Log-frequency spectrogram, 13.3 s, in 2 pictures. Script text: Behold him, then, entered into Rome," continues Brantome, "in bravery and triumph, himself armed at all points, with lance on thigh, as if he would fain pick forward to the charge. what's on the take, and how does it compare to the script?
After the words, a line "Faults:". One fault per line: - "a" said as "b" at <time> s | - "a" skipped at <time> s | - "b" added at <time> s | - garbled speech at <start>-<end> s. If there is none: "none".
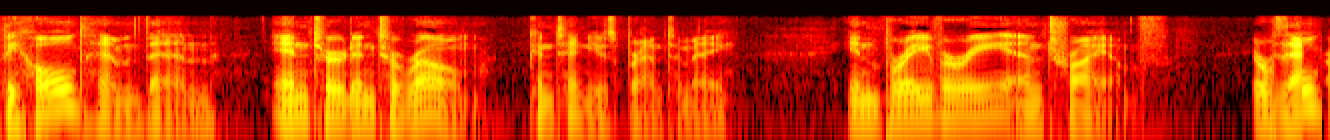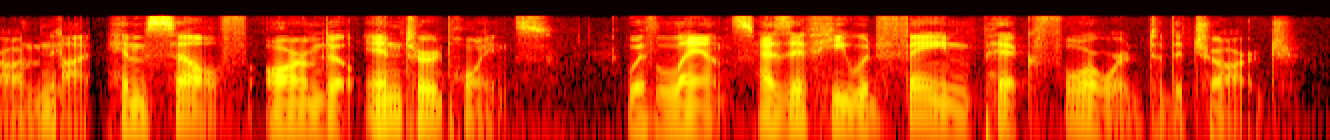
Behold him, then, entered into Rome," continues Brantome, "in bravery and triumph, [garbled] himself armed at entered points, with lance as if he would fain pick forward to the charge.
Faults:
- garbled speech at 6.3-7.1 s
- "all" said as "entered" at 8.5 s
- "on thigh" skipped at 10.4 s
